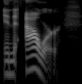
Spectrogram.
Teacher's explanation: That h is totally silent. So the word starts with a vowel sound.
